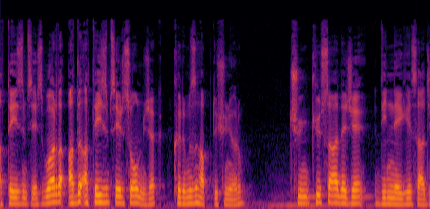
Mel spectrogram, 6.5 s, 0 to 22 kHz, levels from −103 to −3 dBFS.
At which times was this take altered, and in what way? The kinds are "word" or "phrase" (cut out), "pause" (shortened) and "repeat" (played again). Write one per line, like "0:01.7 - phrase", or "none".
0:02.5 - pause

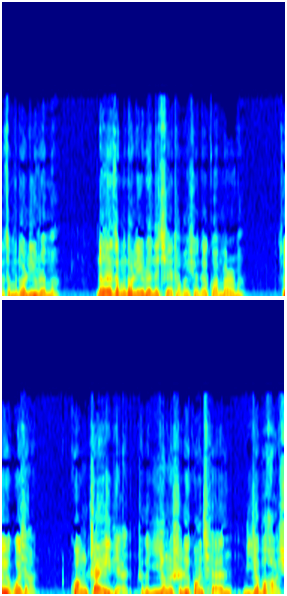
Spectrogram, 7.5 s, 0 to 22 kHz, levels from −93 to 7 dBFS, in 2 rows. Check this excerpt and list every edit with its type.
none

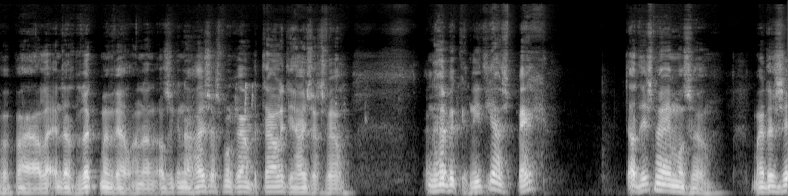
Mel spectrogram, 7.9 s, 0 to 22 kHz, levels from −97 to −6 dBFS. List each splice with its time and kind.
none

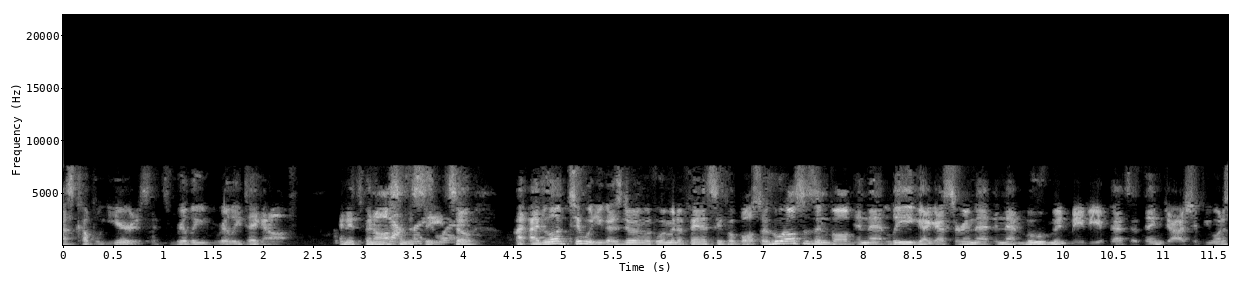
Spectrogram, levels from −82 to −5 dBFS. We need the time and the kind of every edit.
0:07.9 - word

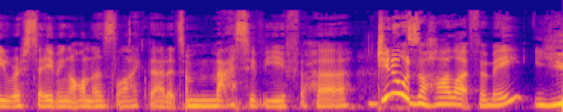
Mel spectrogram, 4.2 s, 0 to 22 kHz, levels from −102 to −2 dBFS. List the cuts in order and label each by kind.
0:01.4 - word
0:03.1 - word

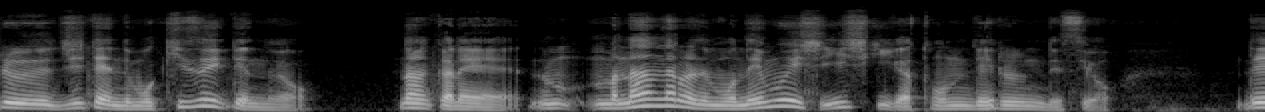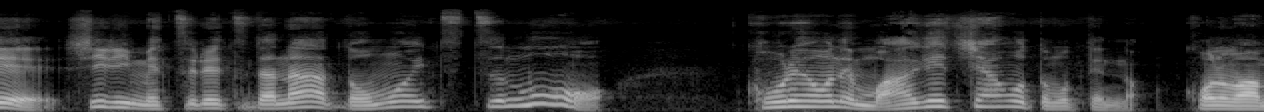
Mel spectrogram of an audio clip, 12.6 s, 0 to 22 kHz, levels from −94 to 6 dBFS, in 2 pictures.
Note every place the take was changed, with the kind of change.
0:01.7 - pause

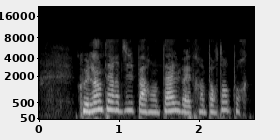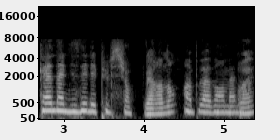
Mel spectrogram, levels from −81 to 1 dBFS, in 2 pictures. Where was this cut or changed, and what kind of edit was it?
0:04.5 - pause

